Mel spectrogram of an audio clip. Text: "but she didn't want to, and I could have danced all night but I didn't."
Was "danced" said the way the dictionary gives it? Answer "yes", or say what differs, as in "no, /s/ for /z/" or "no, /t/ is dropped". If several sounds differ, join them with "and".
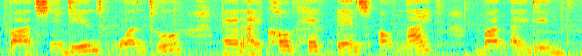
no, /t/ is dropped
